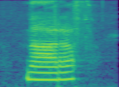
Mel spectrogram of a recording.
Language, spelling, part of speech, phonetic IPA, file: Czech, náraz, noun, [ˈnaːras], Cs-náraz.ogg
- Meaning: impact (collision)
